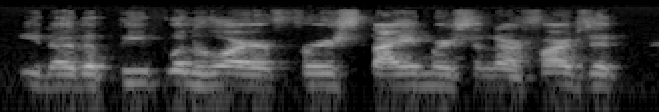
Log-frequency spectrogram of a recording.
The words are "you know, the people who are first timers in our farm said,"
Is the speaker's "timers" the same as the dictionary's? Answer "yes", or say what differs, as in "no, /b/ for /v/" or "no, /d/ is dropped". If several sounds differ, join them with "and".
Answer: no, /s/ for /z/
